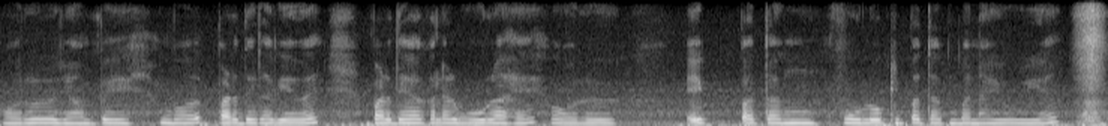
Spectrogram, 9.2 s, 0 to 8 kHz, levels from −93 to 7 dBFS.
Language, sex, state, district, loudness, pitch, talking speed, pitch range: Hindi, female, Rajasthan, Jaipur, -17 LUFS, 225 Hz, 135 wpm, 220-235 Hz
